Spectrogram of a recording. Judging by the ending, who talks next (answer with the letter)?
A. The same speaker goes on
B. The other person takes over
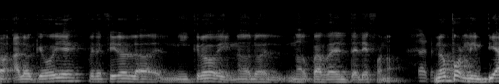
A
